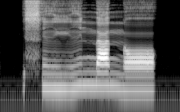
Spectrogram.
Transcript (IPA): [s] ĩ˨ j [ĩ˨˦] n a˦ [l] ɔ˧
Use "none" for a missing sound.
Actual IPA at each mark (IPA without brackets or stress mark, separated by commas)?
s, ĩ˨˦, n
